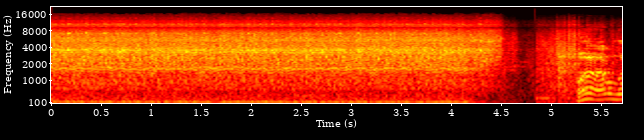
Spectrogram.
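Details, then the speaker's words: 1989 Grand Wagoneer 360 V8 after fitting a 1-inch carburettor spacer, fuel pressure 6-7 psi: steady, even idle with smooth low burble for four seconds, then clean shutoff; no misses or knocks; cranked up better. "it actually hurt or helped but um it cranked up better that's a good sign"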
